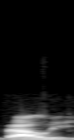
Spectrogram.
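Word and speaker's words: Vale: uh called Vail well at least I thought it was called Veo and then I'll tell you about it and he's like Oh you mean Valley you know that's how you pronounce it and so long story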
